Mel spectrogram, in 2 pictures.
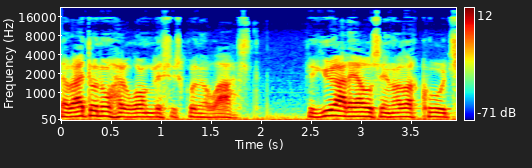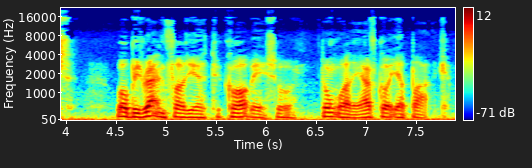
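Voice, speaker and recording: Fairly quick speech with a slight Scottish accent. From eastern Scotland. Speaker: online course instructor. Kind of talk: tutorial. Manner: casual.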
